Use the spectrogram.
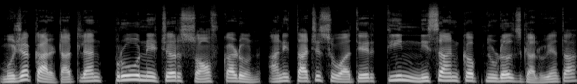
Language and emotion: Goan Konkani, neutral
